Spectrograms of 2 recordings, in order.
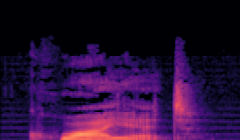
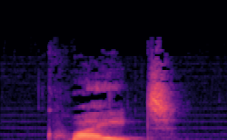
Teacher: if you aren't careful with adding the schwa sound to quiet, quiet and quite sound very much the same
